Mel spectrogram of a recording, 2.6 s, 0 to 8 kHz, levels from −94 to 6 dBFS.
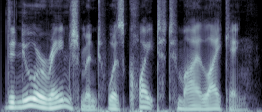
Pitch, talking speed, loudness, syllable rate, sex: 115 Hz, 185 wpm, -16 LUFS, 5.2 syllables/s, male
